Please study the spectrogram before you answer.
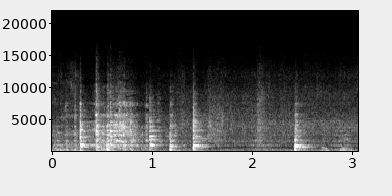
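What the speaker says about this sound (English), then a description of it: "In the pan we got some bacon crisping up." Bacon crisps up in a frying pan with a steady fat sizzle, broken by sharp scrapes and clinks of a utensil stirring and pushing it around, close up and with no talking.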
